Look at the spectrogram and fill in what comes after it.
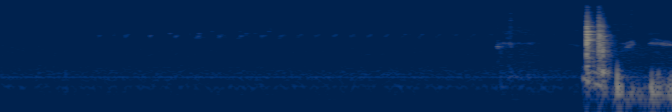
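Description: A bird chirps faintly in a quick, even series of short high notes, about five a second, for several seconds. Near the end a loud sharp click and a few lighter knocks come from the paintbrush being worked against the metal watercolor paint tin.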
